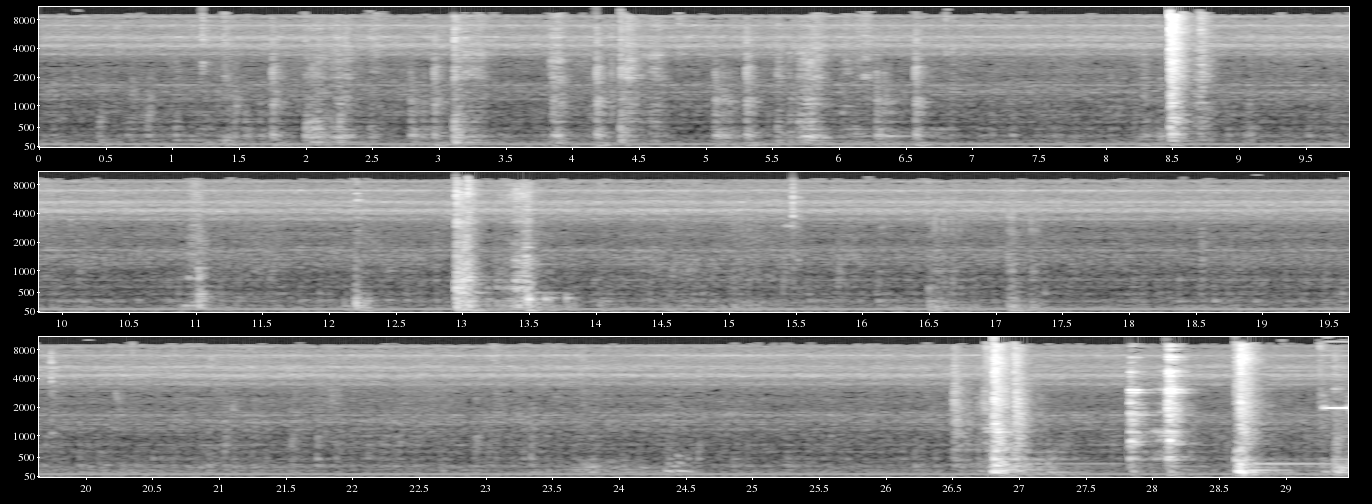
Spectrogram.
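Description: Scattered kitchen knocks and clatters of utensils and dishes, with sharper ones about eight and thirteen seconds in and a few close together near the end, over a steady low hum.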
